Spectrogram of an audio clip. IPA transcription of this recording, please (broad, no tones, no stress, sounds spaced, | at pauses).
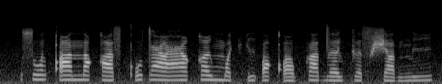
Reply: s o l qʼ a n a q a s kʼ o d ʕ ɛ ʕ i q i m ɒ t͡ʃʼ i ʔ ɒ qʼ o k a d ɛ lʲ k ɛ s ʃ a d n i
